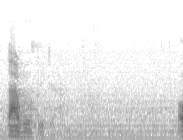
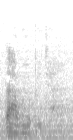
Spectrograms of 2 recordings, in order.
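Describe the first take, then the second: First: Slow, whispered prayer; whispered surrender. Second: Said in the usual way. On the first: Acted. Preacher repeating Jesus's prayer to congregation, slow whisper. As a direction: breathe it out slowly in a whisper.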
